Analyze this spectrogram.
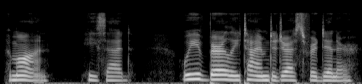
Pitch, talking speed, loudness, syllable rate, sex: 195 Hz, 180 wpm, -17 LUFS, 5.6 syllables/s, female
